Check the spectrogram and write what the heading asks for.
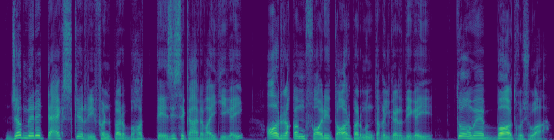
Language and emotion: Urdu, happy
